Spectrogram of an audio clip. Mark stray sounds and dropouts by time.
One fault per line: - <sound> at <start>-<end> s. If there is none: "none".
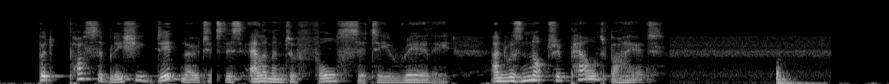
- dropout at 2.1-2.2 s
- thud at 7.8-8.3 s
